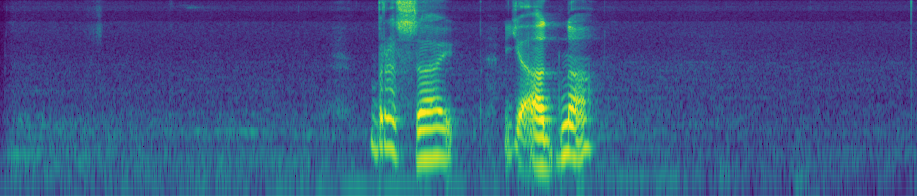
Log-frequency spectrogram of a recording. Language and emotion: Russian, sad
